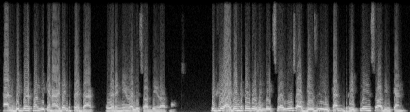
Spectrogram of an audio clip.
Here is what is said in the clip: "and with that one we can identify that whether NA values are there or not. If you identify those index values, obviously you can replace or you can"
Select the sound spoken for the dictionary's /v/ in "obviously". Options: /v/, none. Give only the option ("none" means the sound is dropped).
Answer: /v/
